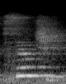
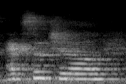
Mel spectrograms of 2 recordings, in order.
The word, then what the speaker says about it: Xochitl: like, that's cheesy, in hopes of overstepping awkward pronunciations such as exochitl, exochitl, and. But even with the overly simplistic pronunciation, I still got the annoying and the absolutely intolerable, and I said -chi because if I introduced myself as Xochitl, well-meaning people tended to say chill or that's chill, like you're chill.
